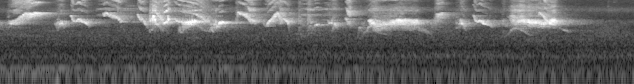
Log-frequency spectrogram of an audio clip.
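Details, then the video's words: Horsfield's bush lark giving bursts of high, slurred chirps and buzzy twitters in short clustered phrases, with a low background hum. "Kicau Branjangan"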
